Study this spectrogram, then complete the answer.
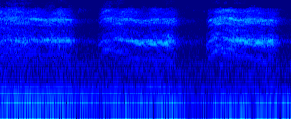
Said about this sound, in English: The birds are noisy, but let's try and learn these lessons this morning.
